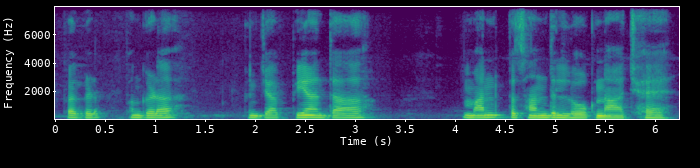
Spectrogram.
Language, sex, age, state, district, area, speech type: Punjabi, male, 30-45, Punjab, Ludhiana, urban, spontaneous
